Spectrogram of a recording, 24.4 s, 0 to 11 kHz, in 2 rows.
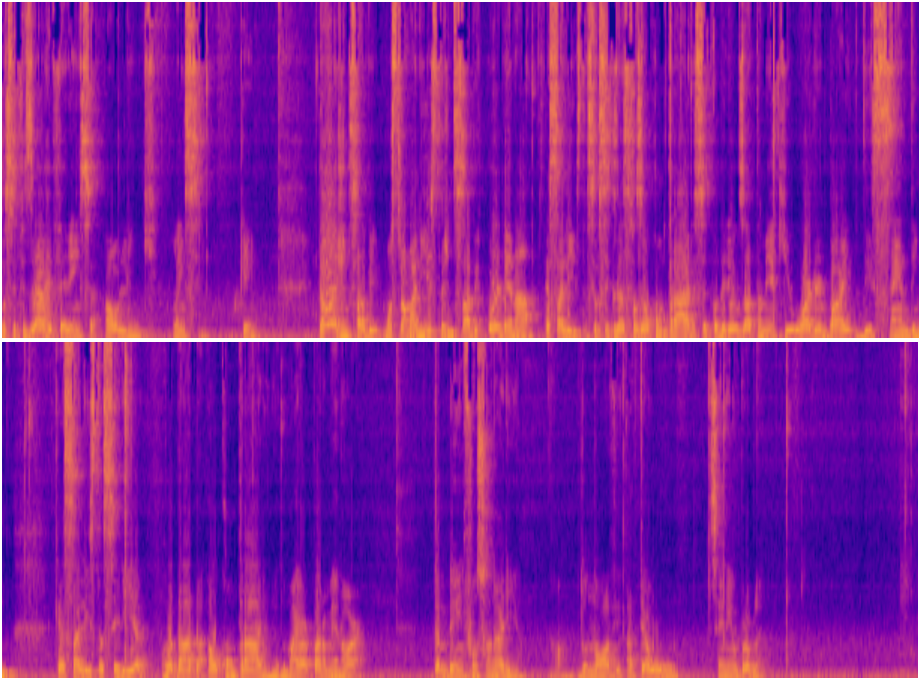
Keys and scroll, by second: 8.7 Left, 10.2 Return, 11.3 ctrl+s.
